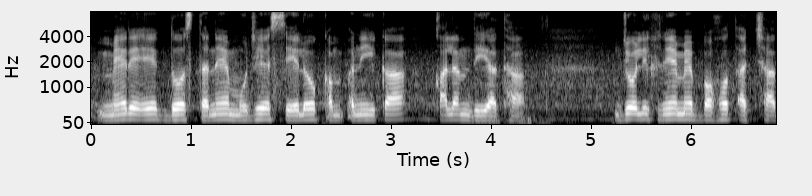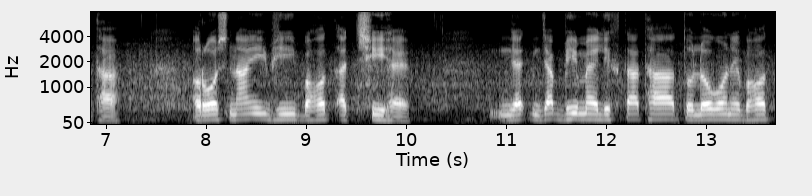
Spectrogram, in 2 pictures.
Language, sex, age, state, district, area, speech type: Urdu, male, 18-30, Delhi, South Delhi, urban, spontaneous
